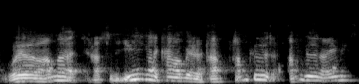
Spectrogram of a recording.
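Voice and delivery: a touch of playful Amy imitation. Mimicking Amy's reaction.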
